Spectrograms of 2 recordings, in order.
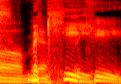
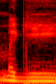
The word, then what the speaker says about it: McKee: The great McKee with a K. Yes. Not McGee, but McKee. Right.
